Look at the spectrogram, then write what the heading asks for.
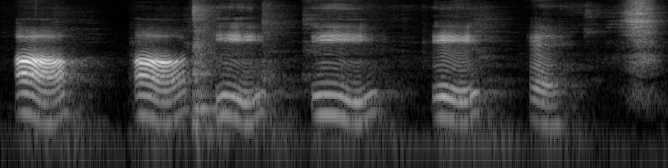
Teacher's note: वे स्वर जिनका उच्चारण करते समय होठ गोल नहीं होते हैं अपितु फैल जाते हैं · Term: आवृत्ताकार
